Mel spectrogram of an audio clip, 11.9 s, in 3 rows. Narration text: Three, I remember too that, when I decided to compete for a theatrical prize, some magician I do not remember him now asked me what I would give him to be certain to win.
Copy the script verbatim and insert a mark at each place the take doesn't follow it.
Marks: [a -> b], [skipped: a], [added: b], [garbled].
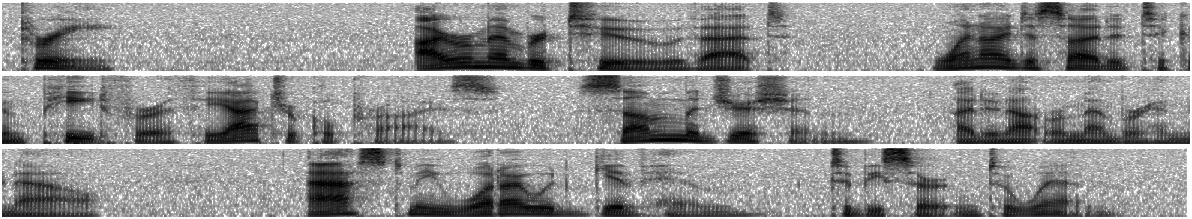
Three, I remember too that, when I decided to compete for a theatrical prize, some magician I do not remember him now asked me what I would give him to be certain to win.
